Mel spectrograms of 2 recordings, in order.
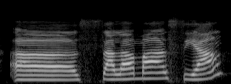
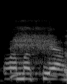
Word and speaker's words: Selamat siang: Selamat siang. Right, Lily? I pronounced it right. Correct. Yes. Selamat siang.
